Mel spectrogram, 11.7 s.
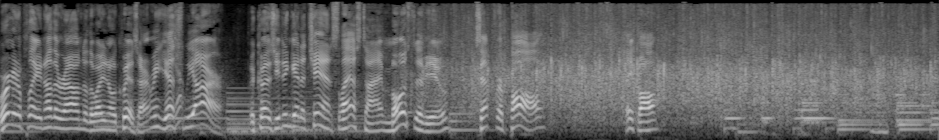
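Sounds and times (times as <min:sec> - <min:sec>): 
speech: 0:00.0 - 0:07.0, 0:07.8 - 0:08.4, 0:09.0 - 0:10.7
audience applause: 0:04.8 - 0:11.7.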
